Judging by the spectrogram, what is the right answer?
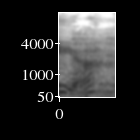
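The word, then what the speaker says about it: Oia: hey man we've just got to ear which looks like it's pronounced oil but it's here in Santorini yeah we just settle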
